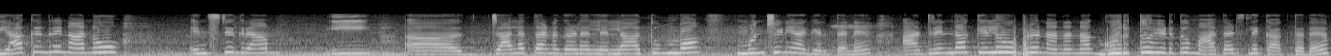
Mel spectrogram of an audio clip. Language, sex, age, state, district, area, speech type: Kannada, female, 18-30, Karnataka, Tumkur, urban, spontaneous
